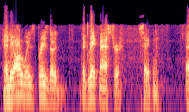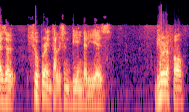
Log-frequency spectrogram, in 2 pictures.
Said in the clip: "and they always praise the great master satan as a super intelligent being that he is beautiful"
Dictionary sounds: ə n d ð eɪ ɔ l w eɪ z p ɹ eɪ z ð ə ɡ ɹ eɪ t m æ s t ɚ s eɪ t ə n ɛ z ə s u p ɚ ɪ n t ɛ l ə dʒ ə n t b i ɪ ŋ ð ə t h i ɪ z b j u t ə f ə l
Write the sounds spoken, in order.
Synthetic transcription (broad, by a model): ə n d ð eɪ ɔ l w eɪ z p ɹ eɪ z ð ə ɡ ɹ eɪ t m æ s t ɚ s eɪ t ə n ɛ z ə s u p ɚ ɪ n t ɛ l ə dʒ ə n t b i ɪ ŋ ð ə t h i ɪ z b j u t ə f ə l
